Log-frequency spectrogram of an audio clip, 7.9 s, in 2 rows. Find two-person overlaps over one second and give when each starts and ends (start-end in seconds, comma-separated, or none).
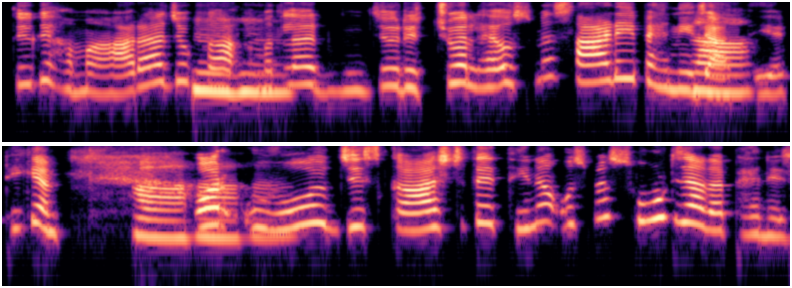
none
